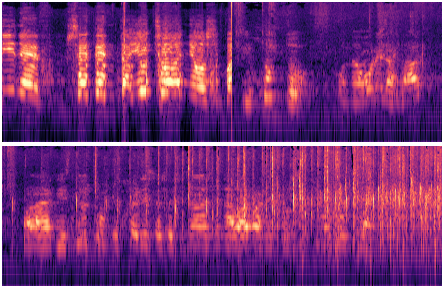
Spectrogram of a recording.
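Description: A woman speaks loudly through a megaphone outdoors.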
